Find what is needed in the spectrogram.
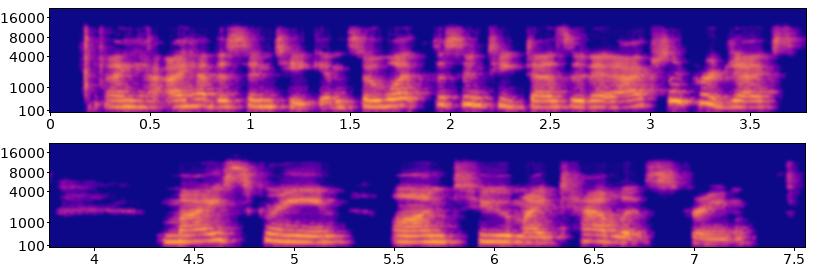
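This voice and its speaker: A woman with an American accent speaks at a moderate pace, her somewhat breathy voice at a medium pitch with ordinary pitch variation. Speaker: photographer and Photoshop instructor. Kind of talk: tutorial.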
